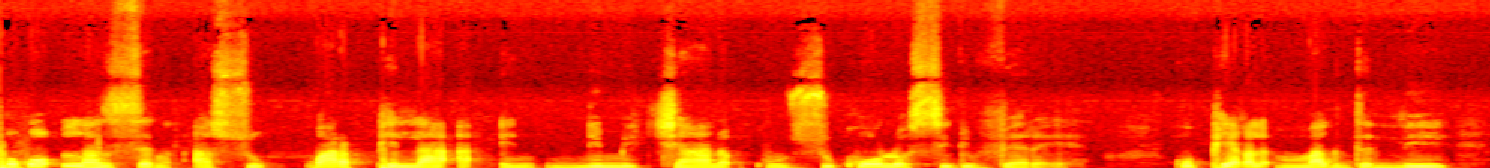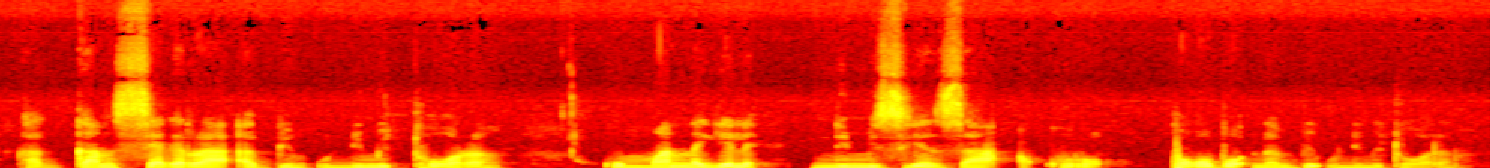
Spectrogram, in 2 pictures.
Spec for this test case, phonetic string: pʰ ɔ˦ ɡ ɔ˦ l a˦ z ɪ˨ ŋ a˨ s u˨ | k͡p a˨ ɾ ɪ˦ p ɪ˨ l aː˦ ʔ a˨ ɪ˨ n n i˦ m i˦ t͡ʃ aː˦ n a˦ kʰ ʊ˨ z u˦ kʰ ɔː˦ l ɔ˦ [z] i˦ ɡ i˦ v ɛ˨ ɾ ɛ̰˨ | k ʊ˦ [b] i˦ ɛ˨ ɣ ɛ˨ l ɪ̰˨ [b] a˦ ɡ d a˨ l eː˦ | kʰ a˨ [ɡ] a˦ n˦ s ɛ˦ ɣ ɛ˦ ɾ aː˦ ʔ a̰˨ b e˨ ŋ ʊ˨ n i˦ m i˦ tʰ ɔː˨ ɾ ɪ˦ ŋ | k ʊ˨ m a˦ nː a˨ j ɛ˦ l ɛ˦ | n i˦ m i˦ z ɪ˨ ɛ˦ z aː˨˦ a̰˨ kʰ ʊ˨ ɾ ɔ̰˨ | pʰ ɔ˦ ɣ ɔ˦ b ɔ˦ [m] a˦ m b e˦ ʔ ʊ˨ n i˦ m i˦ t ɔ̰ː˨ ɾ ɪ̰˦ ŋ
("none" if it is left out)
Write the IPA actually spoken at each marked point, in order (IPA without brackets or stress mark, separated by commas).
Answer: s, p, m, ɡ, n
